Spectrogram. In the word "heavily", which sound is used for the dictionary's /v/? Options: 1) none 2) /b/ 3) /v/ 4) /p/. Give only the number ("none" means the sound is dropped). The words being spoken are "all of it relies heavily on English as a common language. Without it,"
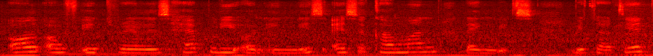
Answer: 4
